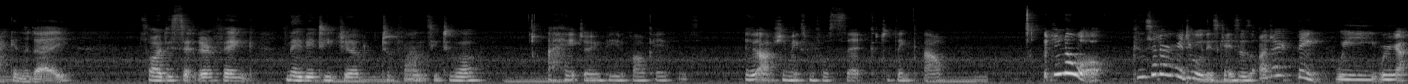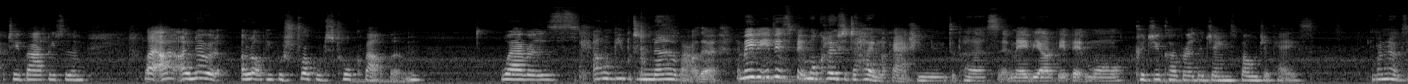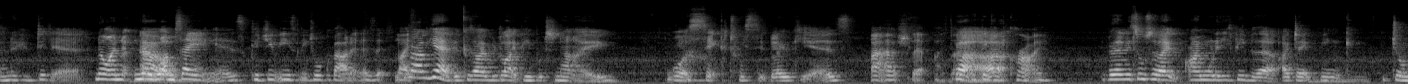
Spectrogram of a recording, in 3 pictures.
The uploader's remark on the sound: Sorry about the background noise in this week's episode, we had 2 very loud snorers in the room with us (our cheeky lil Frenchies).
